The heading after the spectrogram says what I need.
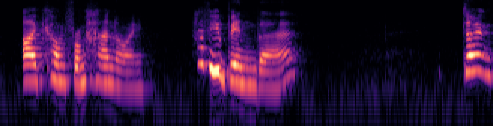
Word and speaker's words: Hanoi: hanoi please don't say ha noi please say hanoi or for example calcutta please don't say kolkata please say calcutta the reason that we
